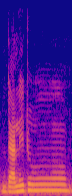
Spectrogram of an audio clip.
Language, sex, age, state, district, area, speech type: Assamese, female, 45-60, Assam, Dhemaji, rural, spontaneous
